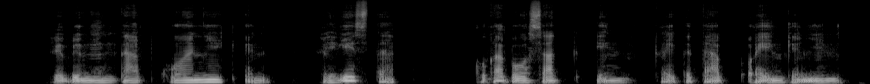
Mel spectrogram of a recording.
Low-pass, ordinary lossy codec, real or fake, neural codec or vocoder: none; none; fake; codec, 44.1 kHz, 3.4 kbps, Pupu-Codec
